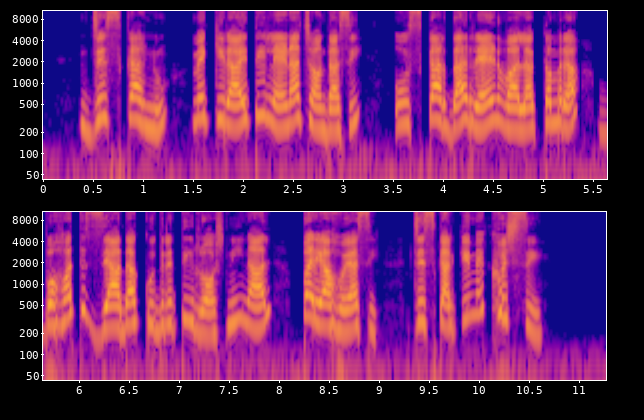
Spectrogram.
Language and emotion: Punjabi, surprised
